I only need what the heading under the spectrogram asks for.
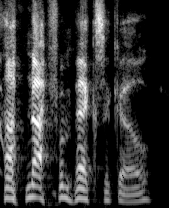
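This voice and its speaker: A man's voice: mid-range voice, expressive, slow, bright, forceful tone, no echo, clean studio sound. A man from the United States hosting a wrestling talk show, reading chat comments and repeating his points in an exasperated, emphatic way. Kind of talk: casual live-chat commentary.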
